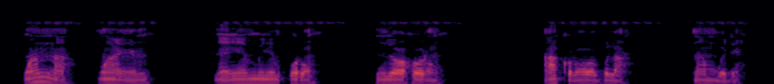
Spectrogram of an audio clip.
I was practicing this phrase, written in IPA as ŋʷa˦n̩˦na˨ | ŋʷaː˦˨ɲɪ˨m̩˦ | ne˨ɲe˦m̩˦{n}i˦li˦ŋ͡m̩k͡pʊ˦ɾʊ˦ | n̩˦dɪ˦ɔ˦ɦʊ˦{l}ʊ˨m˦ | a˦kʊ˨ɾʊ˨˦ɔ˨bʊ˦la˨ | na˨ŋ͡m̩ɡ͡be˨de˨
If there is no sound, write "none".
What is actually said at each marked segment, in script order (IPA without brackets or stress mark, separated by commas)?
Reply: m, ɾ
